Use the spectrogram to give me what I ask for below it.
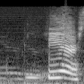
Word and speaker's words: fierce: Fierce. Let's spell it. F-I-E-R-C-E. Fierce. The ear. Ear is I-E-R. Fierce. Has the C sound that makes the S because it has an E after it.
